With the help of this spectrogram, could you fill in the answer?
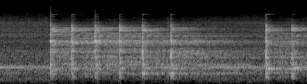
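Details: Fender Blues Junior III, tapping with a 5751 in the first 12AX7 preamp position: each sharp tap sets off a bright, lingering metallic ring, about seven taps in three seconds; microphonic front-end tube causing high-frequency "tinnitus" ringing.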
